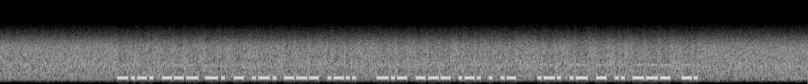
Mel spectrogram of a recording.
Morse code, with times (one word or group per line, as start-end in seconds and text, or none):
1.2-3.6 CONTROL
3.8-5.2 KOREA
5.4-7.0 RATION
